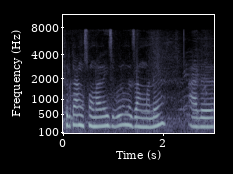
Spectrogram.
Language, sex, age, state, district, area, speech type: Bodo, female, 30-45, Assam, Udalguri, urban, spontaneous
